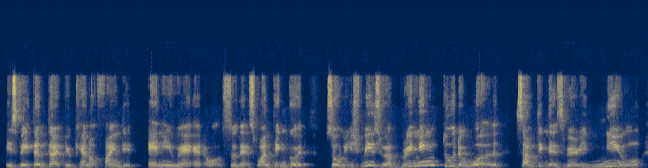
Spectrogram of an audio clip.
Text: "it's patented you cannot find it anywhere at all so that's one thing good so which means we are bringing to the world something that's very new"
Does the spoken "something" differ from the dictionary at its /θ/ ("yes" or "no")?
yes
